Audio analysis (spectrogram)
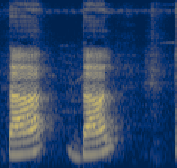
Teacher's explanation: একই রং আর এই তিনটে অক্ষরের একটাই মাখরাজ হবে সেটি হবে তা জিভের আগা সামনের ওপরের দুই দাঁতের গোড়ার সাথে লাগিয়ে উচ্চারিত হয়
